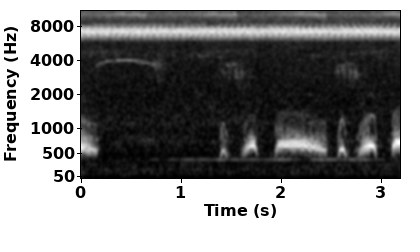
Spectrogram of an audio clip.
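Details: Stuttering-type spotted dove in a song contest: after a quiet start, short rising coos and one long level purring coo, with a low steady hum and a high whine throughout.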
